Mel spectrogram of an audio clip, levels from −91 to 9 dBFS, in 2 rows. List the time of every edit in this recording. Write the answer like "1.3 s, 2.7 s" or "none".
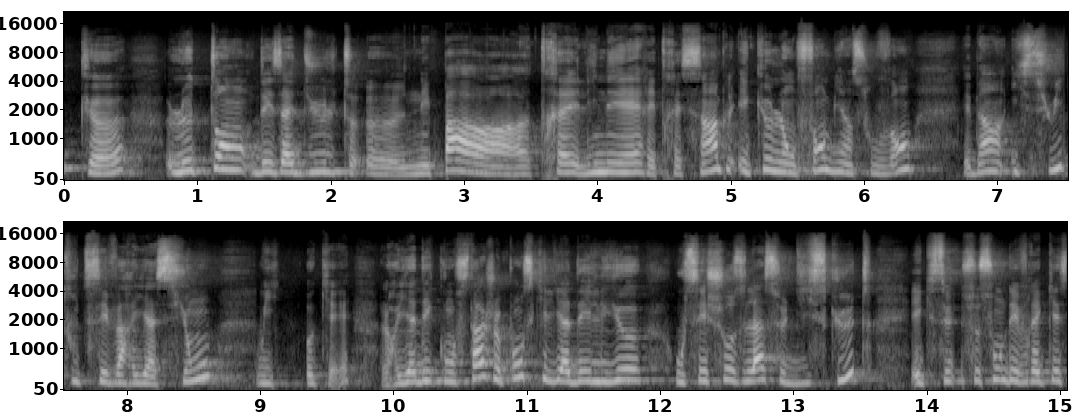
8.9 s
